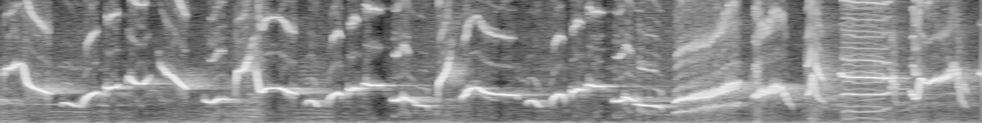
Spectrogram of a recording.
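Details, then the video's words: Caged white-rumped shama singing a rich, varied song used to stimulate other birds to sing: rapid sweeping whistles, rising and falling slurs and sharp chirps, densely packed with hardly a pause. "Suara Terapi Burung Murai Batu Gacor Emosi"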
